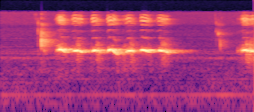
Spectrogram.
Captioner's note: whistling; more whistling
